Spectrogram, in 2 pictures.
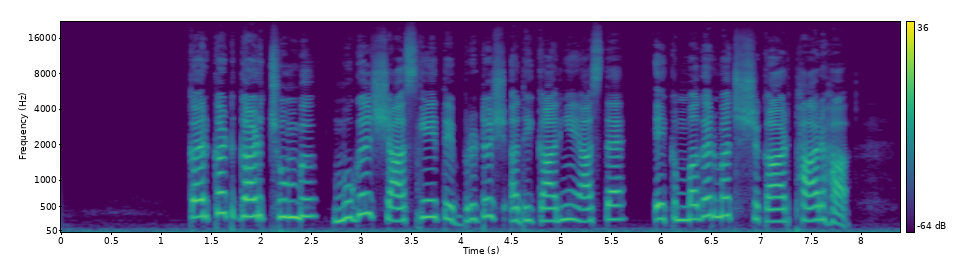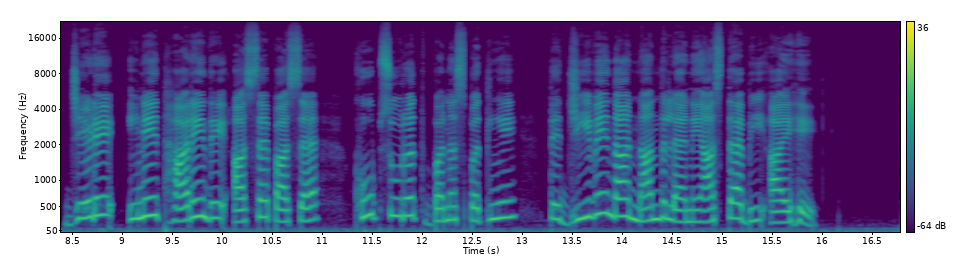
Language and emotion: Dogri, neutral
